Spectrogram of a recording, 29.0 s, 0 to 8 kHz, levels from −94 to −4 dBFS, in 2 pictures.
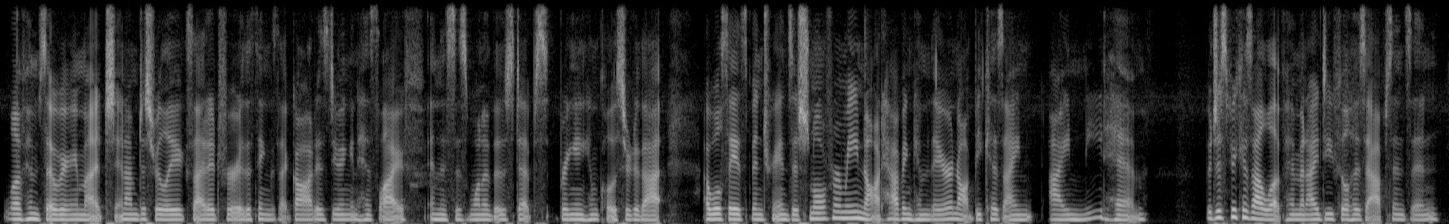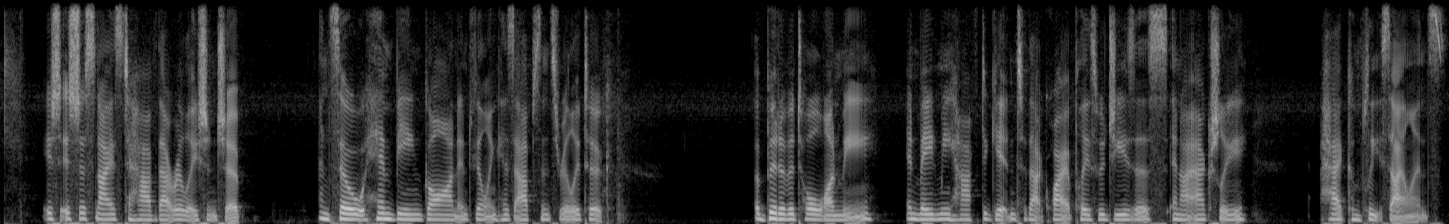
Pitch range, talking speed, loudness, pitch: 175-185 Hz, 220 wpm, -33 LUFS, 180 Hz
